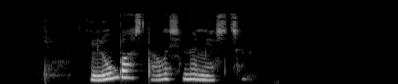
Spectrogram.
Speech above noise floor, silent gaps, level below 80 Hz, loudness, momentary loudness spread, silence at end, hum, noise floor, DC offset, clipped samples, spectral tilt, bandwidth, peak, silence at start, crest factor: 53 dB; none; -78 dBFS; -24 LUFS; 13 LU; 1.5 s; none; -76 dBFS; under 0.1%; under 0.1%; -5 dB/octave; 11.5 kHz; -6 dBFS; 0.45 s; 22 dB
